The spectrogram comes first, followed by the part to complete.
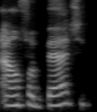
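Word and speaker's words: Alphabette: It's called Alphabet, B-E-T-T-E, although some people say Betty, and I don't care if they buy it. I don't care how they say it.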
